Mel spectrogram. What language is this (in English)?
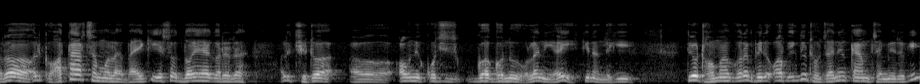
Nepali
